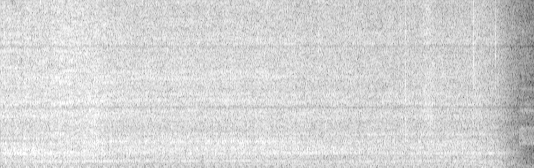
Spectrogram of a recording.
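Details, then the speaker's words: Honda Scoopy ESP scooter, owner complains of rough engine noise when running; harsh, gravelly grinding roar with no clean tone, with bearing, gearbox or CVT considered as sources. "teman-teman jelas suaranya jadi suaranya kasar seperti itu ngagerengseng pak ya"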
